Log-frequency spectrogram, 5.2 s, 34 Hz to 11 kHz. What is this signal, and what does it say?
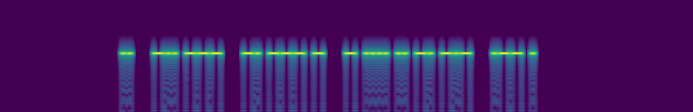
Morse code, heard as a keyed tone, about 50 wpm, 700 Hz. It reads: I DO NOT THINK WE
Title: Sets of 5 Words 50wpm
